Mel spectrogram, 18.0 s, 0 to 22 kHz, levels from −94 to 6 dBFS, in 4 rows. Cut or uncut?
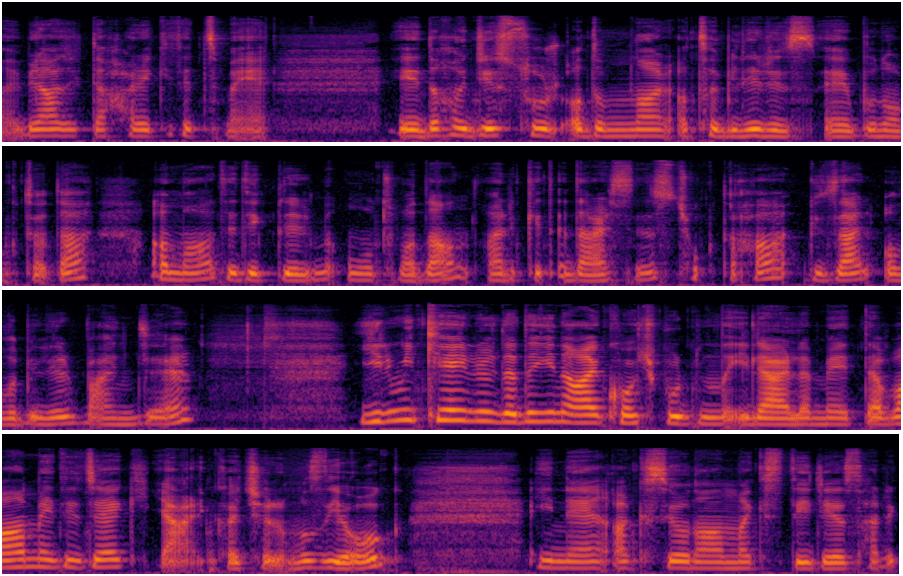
cut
